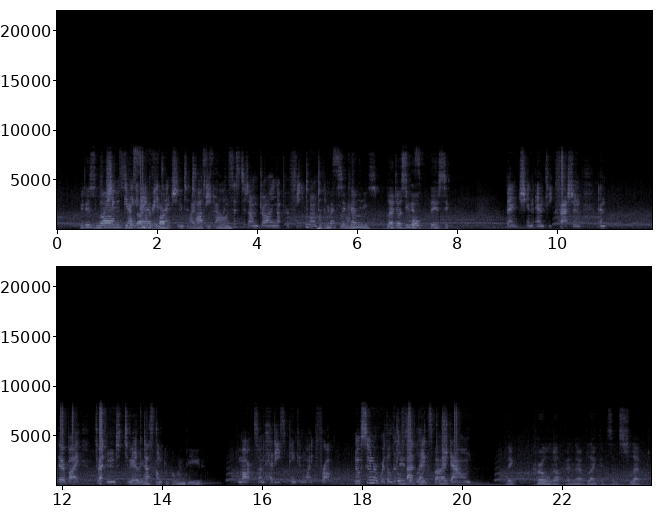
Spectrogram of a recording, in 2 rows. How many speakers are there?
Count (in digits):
3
